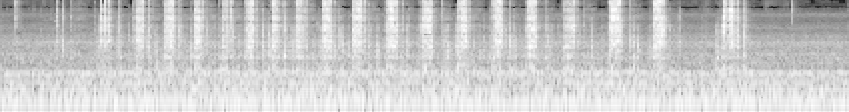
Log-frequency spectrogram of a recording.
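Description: A ratchet wrench clicks rapidly as it turns a fitting.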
